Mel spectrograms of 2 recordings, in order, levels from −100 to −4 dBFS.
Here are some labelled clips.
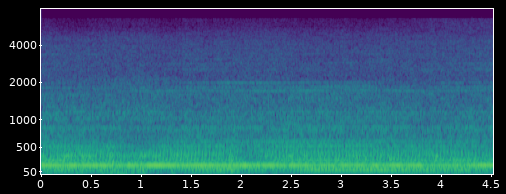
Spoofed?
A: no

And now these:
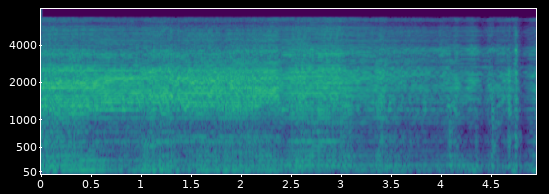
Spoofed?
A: yes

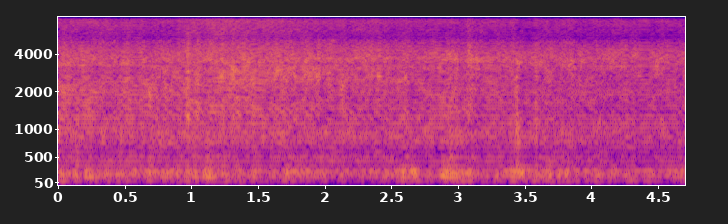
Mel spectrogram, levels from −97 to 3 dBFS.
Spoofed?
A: yes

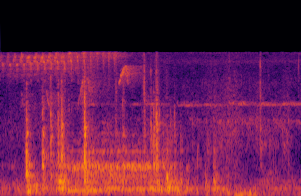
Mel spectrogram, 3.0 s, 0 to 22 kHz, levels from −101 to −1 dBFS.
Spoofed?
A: no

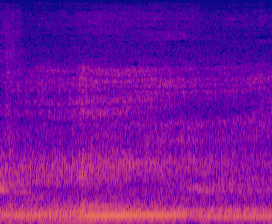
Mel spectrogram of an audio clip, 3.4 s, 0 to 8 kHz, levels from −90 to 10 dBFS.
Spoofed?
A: no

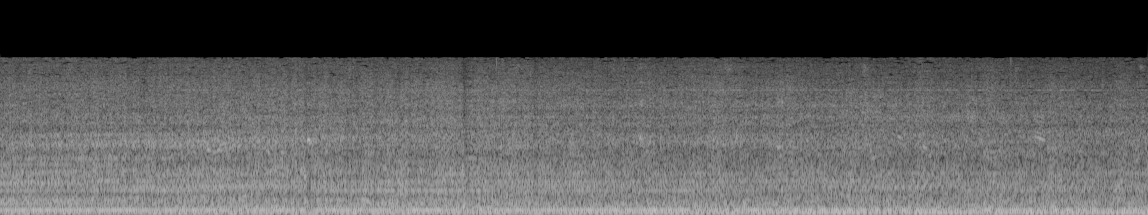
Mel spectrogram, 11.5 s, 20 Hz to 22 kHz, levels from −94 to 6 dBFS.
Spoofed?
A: no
